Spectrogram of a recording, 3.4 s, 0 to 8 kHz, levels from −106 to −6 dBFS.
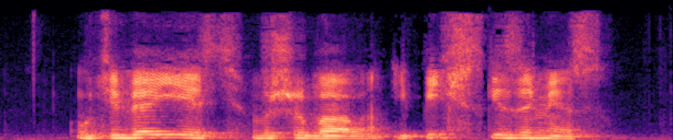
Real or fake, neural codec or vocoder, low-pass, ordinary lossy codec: fake; vocoder, 24 kHz, 100 mel bands, Vocos; 7.2 kHz; AAC, 32 kbps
